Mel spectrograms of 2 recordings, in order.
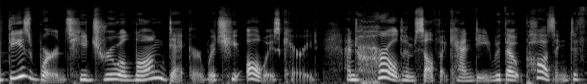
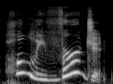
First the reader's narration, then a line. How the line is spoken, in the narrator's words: exclaimed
